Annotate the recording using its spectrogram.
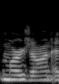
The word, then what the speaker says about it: Marjane: Author, I might hurt pronouncing this, but author Marjane Satrapi.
